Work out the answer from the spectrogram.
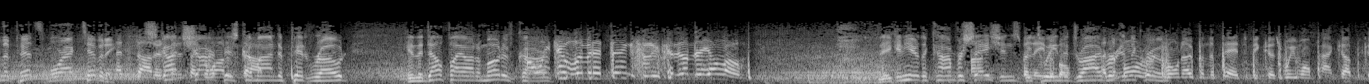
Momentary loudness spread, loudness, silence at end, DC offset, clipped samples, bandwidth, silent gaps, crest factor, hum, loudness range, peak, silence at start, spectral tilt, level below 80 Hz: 6 LU; -15 LUFS; 0 s; 0.2%; under 0.1%; 8 kHz; none; 14 dB; none; 2 LU; -2 dBFS; 0 s; -2.5 dB/octave; -44 dBFS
